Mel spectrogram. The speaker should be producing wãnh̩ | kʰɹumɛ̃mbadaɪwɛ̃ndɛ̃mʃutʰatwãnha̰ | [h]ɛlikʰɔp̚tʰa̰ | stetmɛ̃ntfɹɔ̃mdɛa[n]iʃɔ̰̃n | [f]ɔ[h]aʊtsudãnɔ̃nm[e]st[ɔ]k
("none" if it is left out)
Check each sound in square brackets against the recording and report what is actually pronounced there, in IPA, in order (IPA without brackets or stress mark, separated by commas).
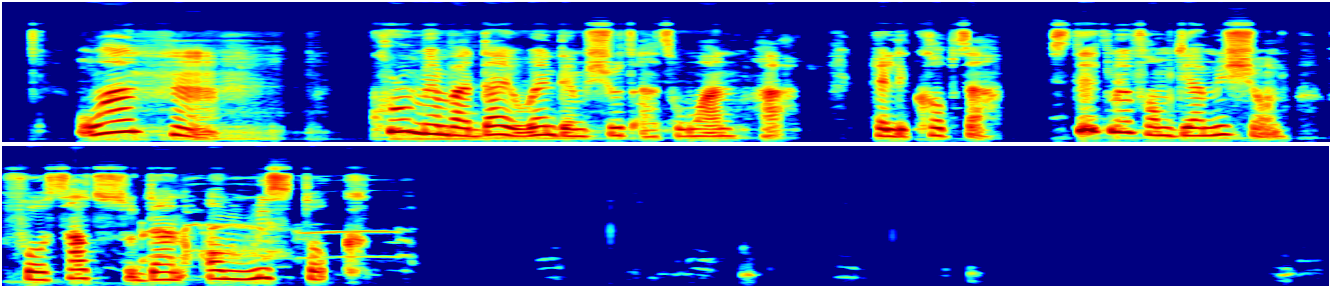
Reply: h, m, f, s, i, ɔ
